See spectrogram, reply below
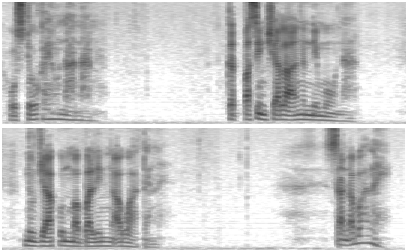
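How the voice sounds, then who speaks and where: A male actor as a protective, reasonable family man in a radio drama. His voice is fairly low and close-recorded, with a measured, firm delivery. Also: lively intonation, slightly rough, dry recording. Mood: earnest, respectful. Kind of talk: Ilocano radio drama acting.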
